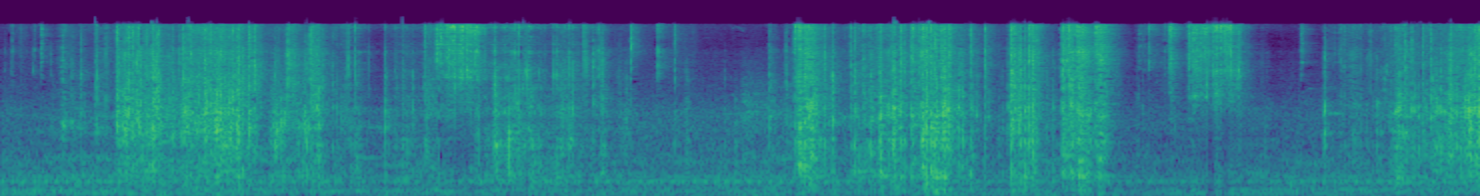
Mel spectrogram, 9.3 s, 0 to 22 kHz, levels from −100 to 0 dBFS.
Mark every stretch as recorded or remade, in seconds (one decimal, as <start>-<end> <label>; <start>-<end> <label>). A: 0.0-2.1 recorded; 2.1-3.7 remade; 3.7-7.5 recorded; 7.5-8.0 remade; 8.0-9.3 recorded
